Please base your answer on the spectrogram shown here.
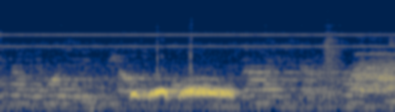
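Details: Spotted dove, a prolific caller used to lure birds, giving one deep, hoarse coo phrase around the middle, a short note followed by a longer rolling one, over faint, steady, tonal background sounds.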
